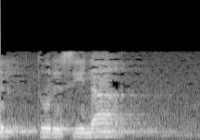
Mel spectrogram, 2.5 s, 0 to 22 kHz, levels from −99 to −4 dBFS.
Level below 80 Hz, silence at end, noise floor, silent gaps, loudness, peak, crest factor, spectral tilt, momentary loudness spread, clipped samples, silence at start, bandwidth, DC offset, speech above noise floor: -52 dBFS; 0.05 s; -38 dBFS; none; -17 LUFS; -4 dBFS; 14 dB; -11.5 dB/octave; 20 LU; under 0.1%; 0 s; 5 kHz; under 0.1%; 22 dB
